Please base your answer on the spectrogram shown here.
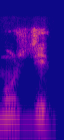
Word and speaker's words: মসজিদ: আর মসজিদ তাহলে মুসাল্লাটাও তো মসজিদ শব্দটা খেয়াল করেন শব্দটা কিন্তু মসজিদ না মাসজিদ শুদ্ধ উচ্চারণ করলে কিন্তু অর্থ ব্যক্তি হয়ে যাবে শব্দটা হল মাসজিদ আমরা অধিকাংশই দেখা যায় শব্দটা নিয়ে গাফলতি শব্দটা হল মাসজিদ আমরা অনেকে বলি মসজিদ অনেকে বলি মসজিদ মসজিদ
